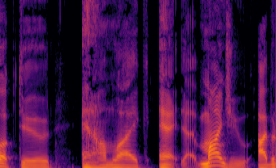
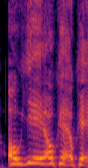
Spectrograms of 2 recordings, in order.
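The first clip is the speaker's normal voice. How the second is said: parking lady; 12 semitones higher, 5 dB louder than usual. Retold or imitated. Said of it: "And she's like".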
